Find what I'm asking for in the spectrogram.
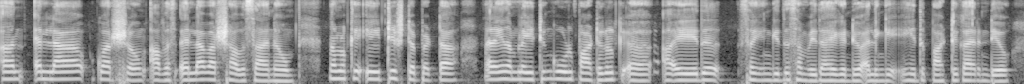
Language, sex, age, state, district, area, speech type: Malayalam, female, 18-30, Kerala, Thrissur, rural, spontaneous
